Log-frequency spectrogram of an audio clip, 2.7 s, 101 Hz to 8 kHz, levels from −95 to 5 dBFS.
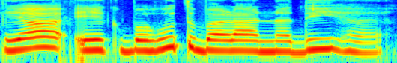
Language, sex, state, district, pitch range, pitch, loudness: Hindi, female, Jharkhand, Palamu, 240-275 Hz, 250 Hz, -12 LUFS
